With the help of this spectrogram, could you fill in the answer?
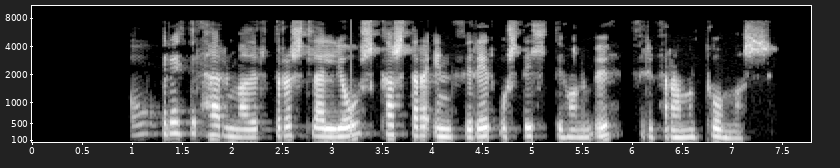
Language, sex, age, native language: Icelandic, female, 30-39, Icelandic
